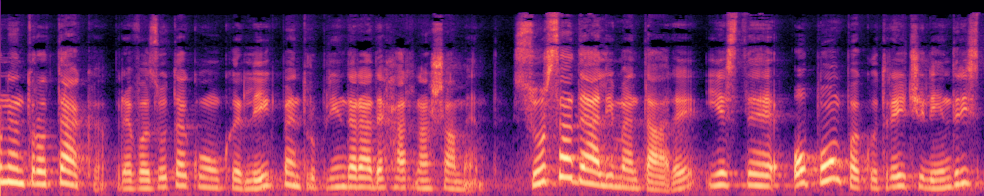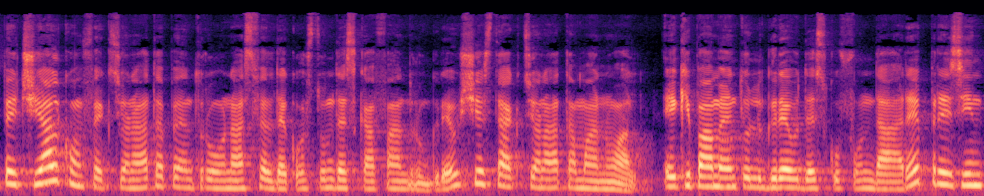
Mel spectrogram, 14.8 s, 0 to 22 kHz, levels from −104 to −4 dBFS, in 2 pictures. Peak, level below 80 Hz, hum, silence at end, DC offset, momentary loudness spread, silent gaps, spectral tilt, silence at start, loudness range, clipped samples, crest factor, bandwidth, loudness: 0 dBFS; -54 dBFS; none; 0 s; under 0.1%; 8 LU; none; -5.5 dB/octave; 0 s; 4 LU; under 0.1%; 16 dB; 17 kHz; -17 LUFS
